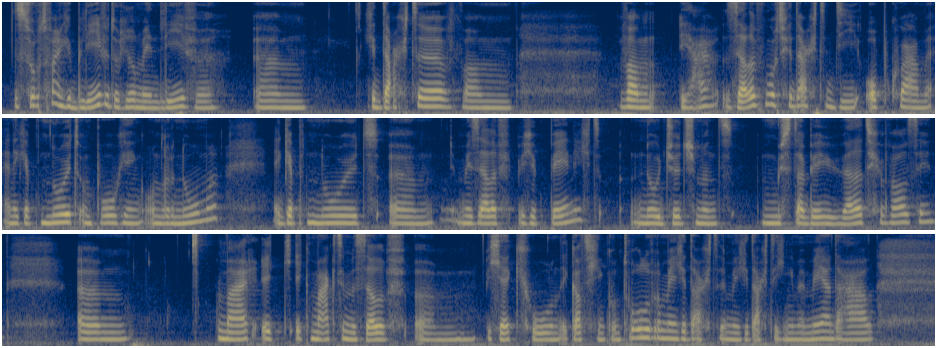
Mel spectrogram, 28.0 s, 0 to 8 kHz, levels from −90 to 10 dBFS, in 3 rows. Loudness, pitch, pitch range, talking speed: -25 LUFS, 190 Hz, 180-200 Hz, 130 wpm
